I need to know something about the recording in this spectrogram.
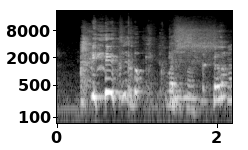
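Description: A brief vocal sound is followed by a single muffled, breathy cough, close and moderately loud, as though smothered against cloth or an arm.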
